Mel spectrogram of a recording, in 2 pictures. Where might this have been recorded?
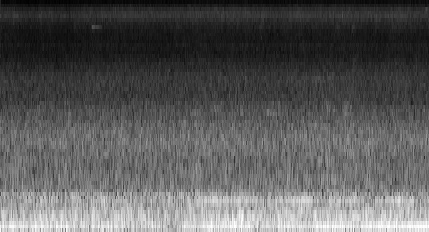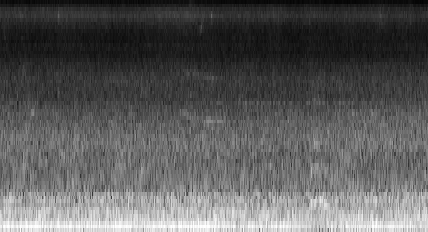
in a subway station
